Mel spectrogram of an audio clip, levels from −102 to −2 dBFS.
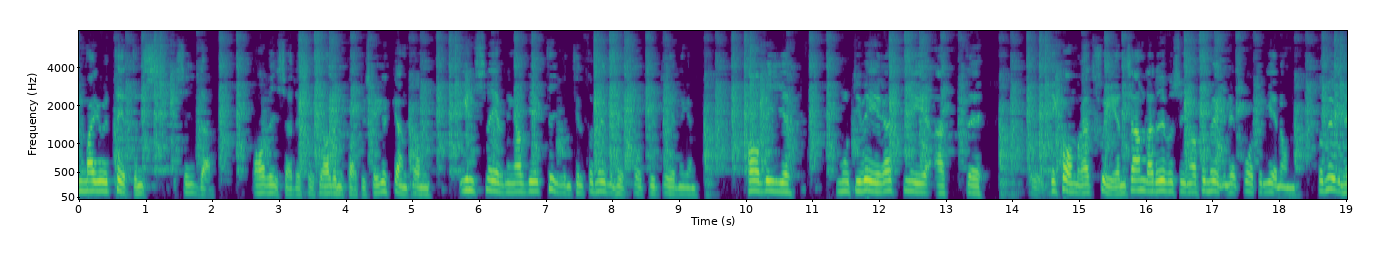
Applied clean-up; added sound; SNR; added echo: classical method Wiener filter.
